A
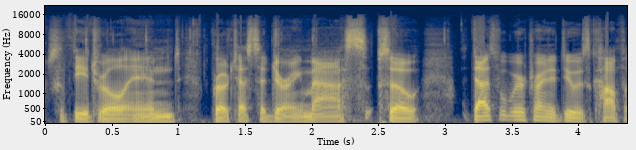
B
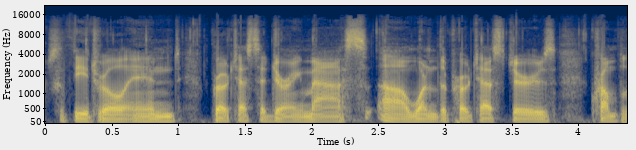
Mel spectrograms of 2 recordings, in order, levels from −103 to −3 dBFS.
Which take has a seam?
A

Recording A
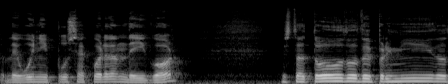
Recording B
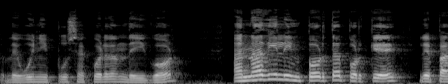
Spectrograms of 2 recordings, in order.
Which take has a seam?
B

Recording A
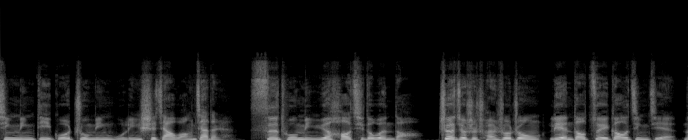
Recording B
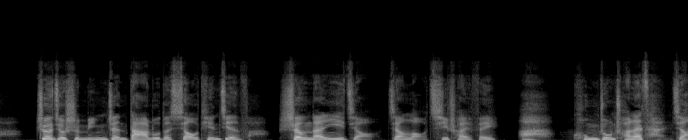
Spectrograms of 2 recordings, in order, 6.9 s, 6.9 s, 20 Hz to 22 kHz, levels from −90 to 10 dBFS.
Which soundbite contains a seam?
B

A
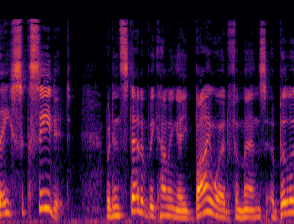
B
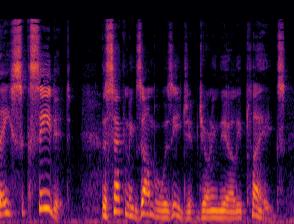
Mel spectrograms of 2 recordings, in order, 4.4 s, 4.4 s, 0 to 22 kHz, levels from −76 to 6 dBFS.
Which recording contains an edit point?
B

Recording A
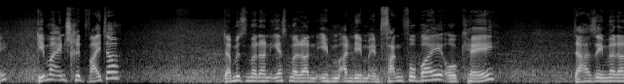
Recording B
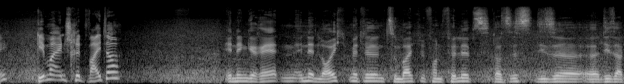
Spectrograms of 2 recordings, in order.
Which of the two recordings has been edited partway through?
B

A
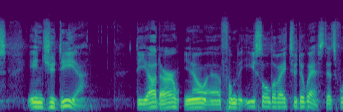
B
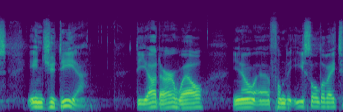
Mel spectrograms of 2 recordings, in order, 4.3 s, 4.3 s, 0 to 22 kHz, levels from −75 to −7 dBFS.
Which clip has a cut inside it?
A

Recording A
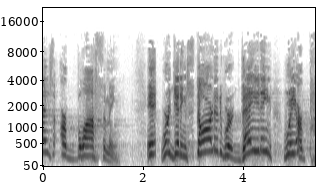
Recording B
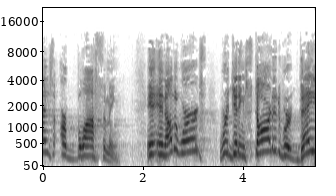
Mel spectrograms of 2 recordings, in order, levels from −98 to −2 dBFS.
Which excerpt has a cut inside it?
A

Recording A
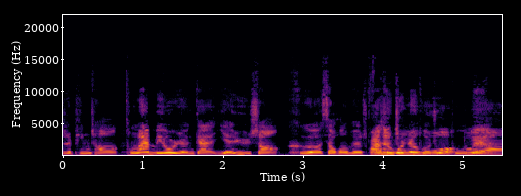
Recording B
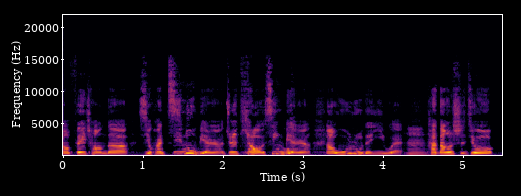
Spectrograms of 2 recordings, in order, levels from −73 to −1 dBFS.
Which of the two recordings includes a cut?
B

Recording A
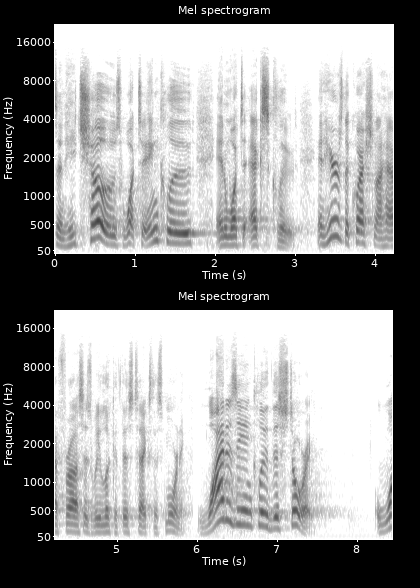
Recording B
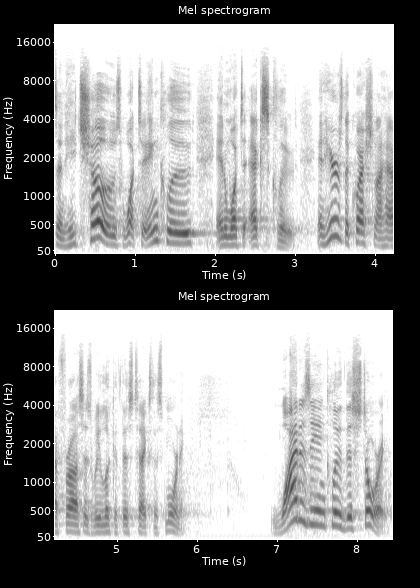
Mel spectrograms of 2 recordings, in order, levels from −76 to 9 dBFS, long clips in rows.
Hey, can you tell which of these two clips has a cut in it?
A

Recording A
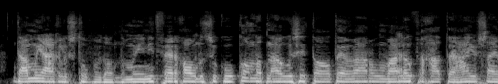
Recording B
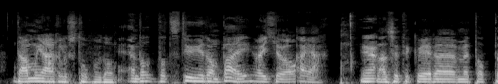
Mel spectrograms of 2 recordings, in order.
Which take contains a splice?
B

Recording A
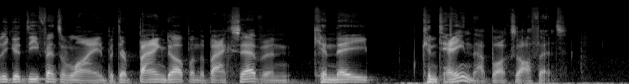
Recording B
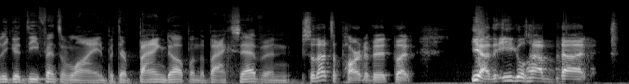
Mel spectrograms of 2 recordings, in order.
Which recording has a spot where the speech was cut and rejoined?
B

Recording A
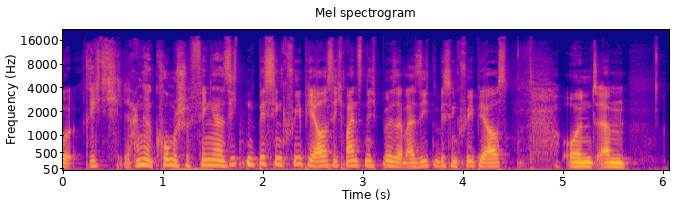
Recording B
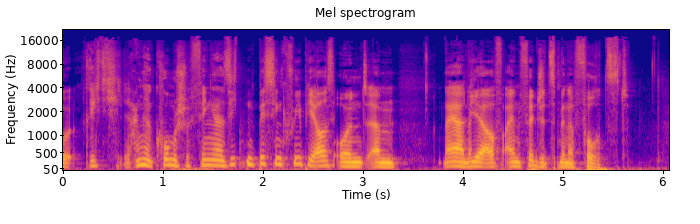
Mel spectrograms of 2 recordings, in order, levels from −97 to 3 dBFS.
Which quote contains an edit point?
B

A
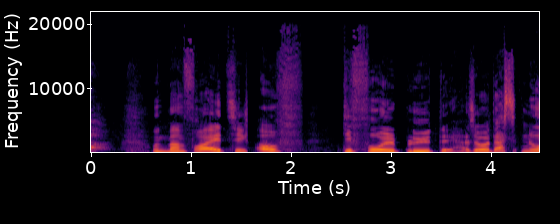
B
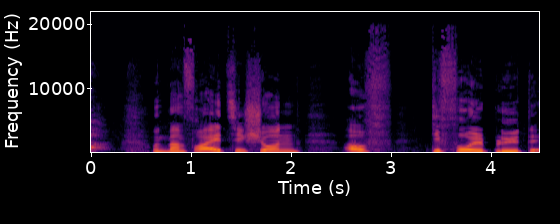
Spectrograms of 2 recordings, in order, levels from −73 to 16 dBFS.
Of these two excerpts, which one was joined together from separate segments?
A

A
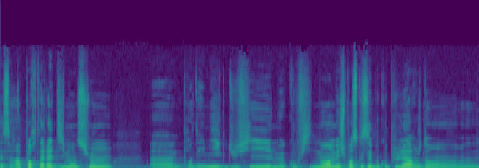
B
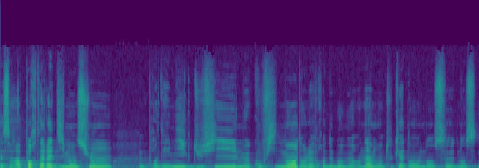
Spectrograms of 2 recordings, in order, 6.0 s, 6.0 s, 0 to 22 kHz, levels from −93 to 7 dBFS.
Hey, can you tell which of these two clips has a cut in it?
B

